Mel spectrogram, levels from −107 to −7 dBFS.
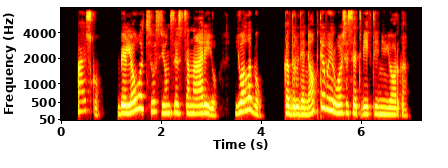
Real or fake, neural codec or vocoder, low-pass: real; none; 7.2 kHz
